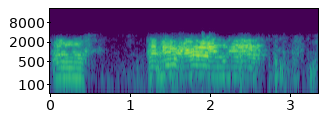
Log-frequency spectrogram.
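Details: Lady, a white dog, playing with Lucy and making an odd sound copied from another dog: a short tonal bleat-like cry, then a longer wavering, grumbling whine that trails off into scattered clicks.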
